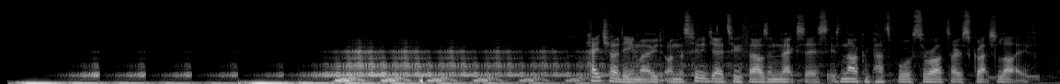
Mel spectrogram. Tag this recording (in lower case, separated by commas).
music, speech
